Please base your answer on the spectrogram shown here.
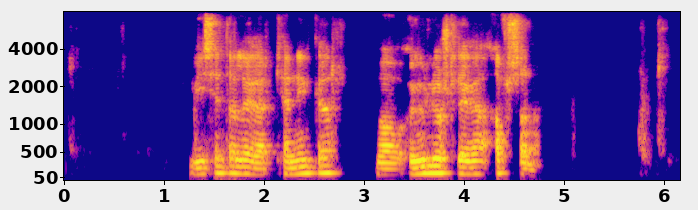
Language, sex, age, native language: Icelandic, male, 40-49, Icelandic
